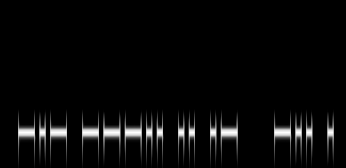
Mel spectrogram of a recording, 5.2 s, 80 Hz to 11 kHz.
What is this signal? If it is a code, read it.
Morse code, heard as a keyed tone, about 15 wpm, 700 Hz. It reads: K8IA DE
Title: Practice QSO - Exchange 4 - Ending - 15wpm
